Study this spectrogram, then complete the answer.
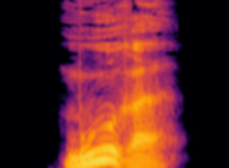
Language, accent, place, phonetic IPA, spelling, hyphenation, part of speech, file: German, Germany, Berlin, [ˈmuːʁə], Mure, Mu‧re, noun, De-Mure.ogg
- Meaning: mudflow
